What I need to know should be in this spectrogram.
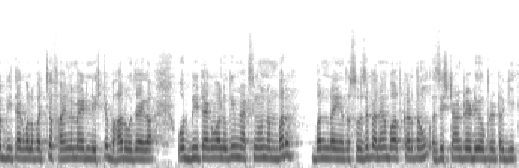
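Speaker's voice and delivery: ordinary talk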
